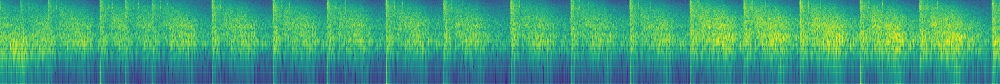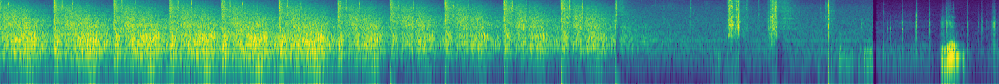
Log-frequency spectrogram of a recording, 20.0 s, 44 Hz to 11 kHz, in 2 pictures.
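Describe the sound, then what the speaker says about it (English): Rapid semi-automatic fire from an Arsenal SLR104FR 5.45x39 AK-74 rifle: dozens of loud, sharp, evenly spaced cracks in a steady string, then a pause and a few scattered clacks and handling noises near the end. "another couple of hundred flawless rounds through my 104FR"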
